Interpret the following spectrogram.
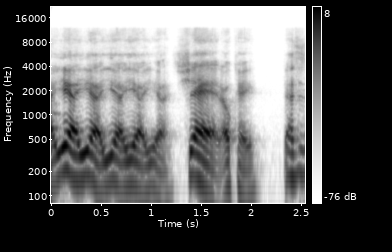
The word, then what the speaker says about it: Shad: Shad.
